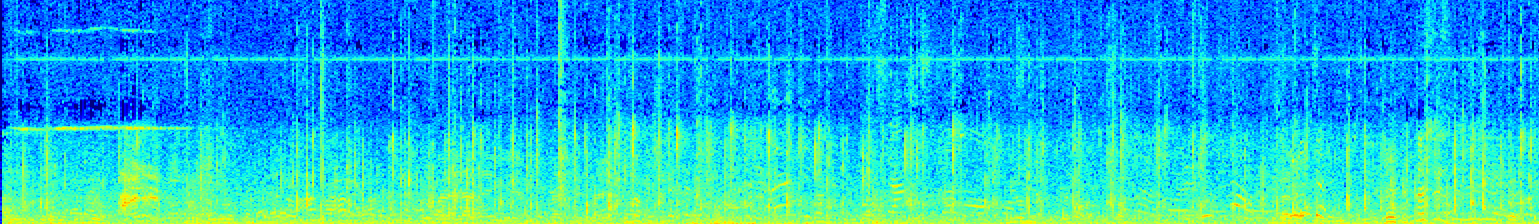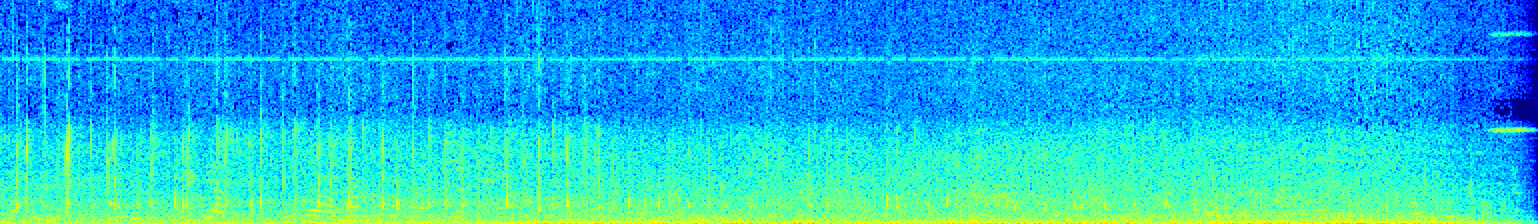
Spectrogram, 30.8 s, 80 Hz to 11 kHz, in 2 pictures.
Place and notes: vienna, Stephansplatz, Fiaker - wienna, stephansplatz, fiaker
wien, stephansplatz, recorded in summer 2007, stereo nearfield recording
international city scapes - social ambiences and topographic field recordings
stephansplatz, an der stephanskirche, 20 May 2008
